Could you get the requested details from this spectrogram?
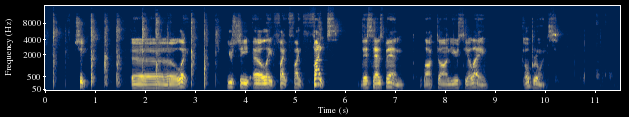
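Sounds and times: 
rhythmic eight-count hand clapping chant: 0:00.0 - 0:03.6
speech: 0:00.7 - 0:01.0, 0:01.7 - 0:03.0, 0:03.6 - 0:08.9, 0:09.5 - 0:10.3.

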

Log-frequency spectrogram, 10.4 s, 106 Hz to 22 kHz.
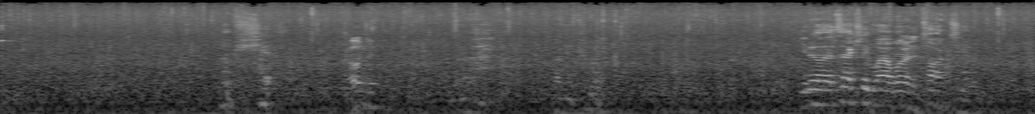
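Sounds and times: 
steady rain falling: 0:00.0 - 0:10.3
speech: 0:02.3 - 0:04.0, 0:04.6 - 0:06.2, 0:08.0 - 0:09.9.

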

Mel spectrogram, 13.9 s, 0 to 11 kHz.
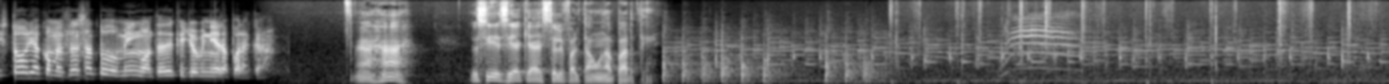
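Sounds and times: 
speech: 0:00.0 - 0:02.8, 0:03.4 - 0:06.8
person shooing a cat: 0:03.4 - 0:04.8, 0:10.0 - 0:11.7
sharp taps and knocks: 0:04.2 - 0:13.8
cat meowing: 0:10.0 - 0:11.2.

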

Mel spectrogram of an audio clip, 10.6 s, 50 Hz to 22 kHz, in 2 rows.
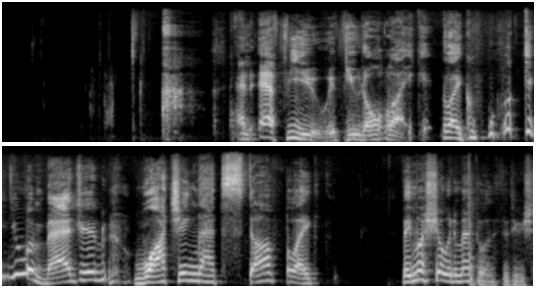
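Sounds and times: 
person slurping coffee: 0:00.8 - 0:02.3
wet mouth sounds: 0:00.8 - 0:02.3
speech: 0:02.4 - 0:08.6, 0:09.3 - 0:10.6.

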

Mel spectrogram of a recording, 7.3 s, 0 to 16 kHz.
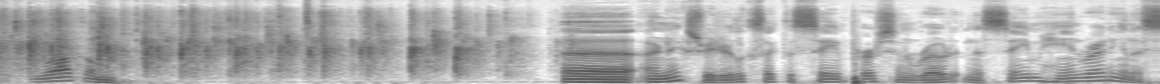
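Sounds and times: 
audience applauding: 0:00.0 - 0:03.8
speech: 0:00.2 - 0:01.0, 0:03.6 - 0:07.2.

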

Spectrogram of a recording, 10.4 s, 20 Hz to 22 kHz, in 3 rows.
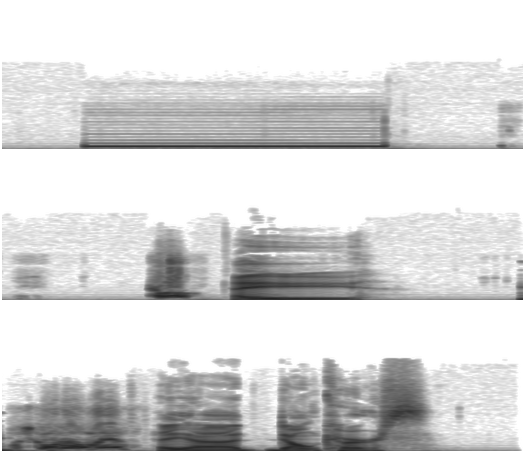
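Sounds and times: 
electronic ringback tone on an outgoing phone call: 0:00.6 - 0:02.6
speech: 0:05.1 - 0:06.0, 0:07.1 - 0:09.9.

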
